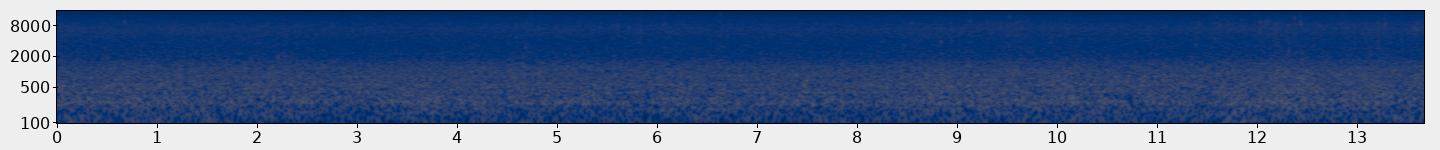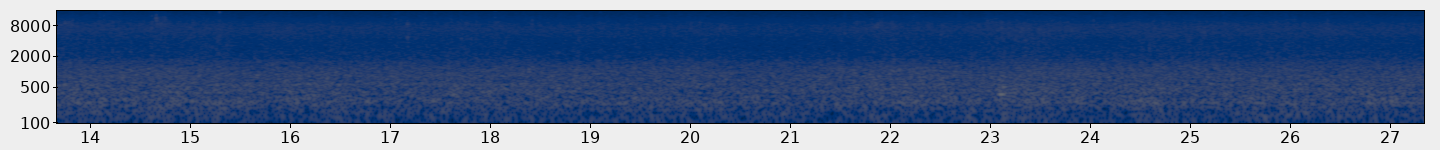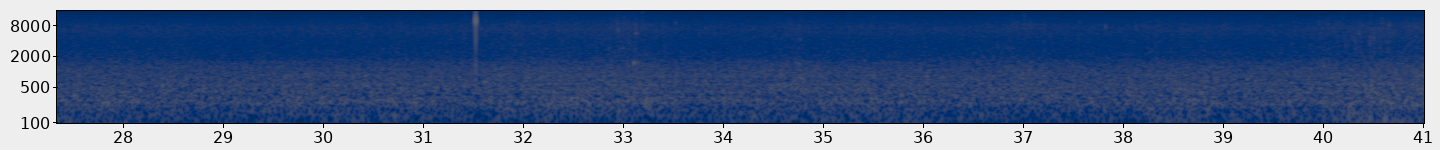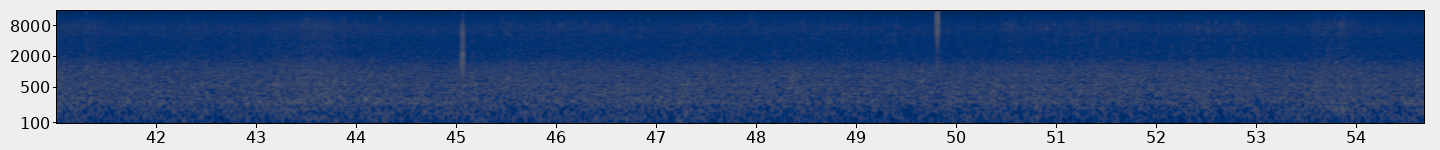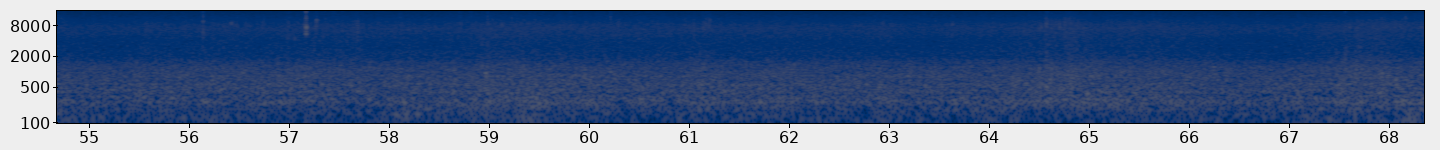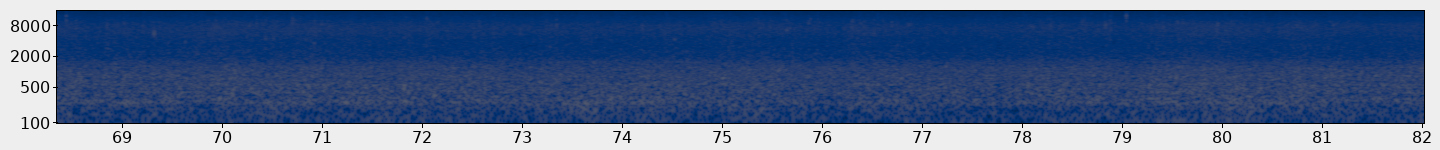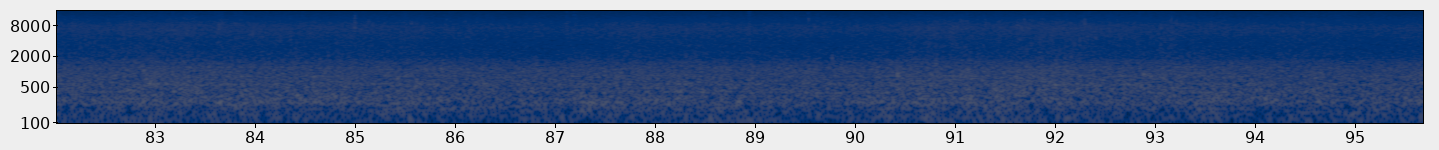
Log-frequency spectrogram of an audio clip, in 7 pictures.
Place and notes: {"title": "Bywell Bridge, Stocksfield, UK - River Tyne Under Bywell Bridge, Northumberland", "date": "2016-11-12 14:18:00", "description": "River Tyne as it flows under the bridge at Bywell. Occasional sound of water dripping from the arch of the bridge on to the recorder. Recorder used was a hand-held Tascam DR-05.", "latitude": "54.95", "longitude": "-1.92", "altitude": "20", "timezone": "Europe/London"}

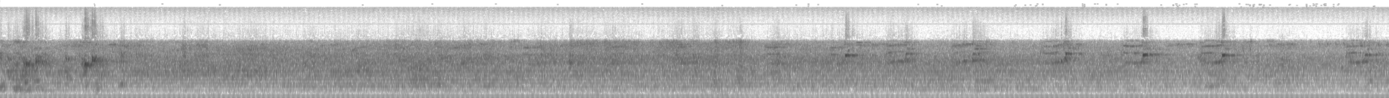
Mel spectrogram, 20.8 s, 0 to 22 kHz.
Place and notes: {"title": "Puerto Colombia, Atlántico, Colombia - Universidad del atlantico 7 am", "date": "2011-01-21 07:07:00", "description": "Recorded close to the drawing room.", "latitude": "11.02", "longitude": "-74.87", "altitude": "23", "timezone": "America/Bogota"}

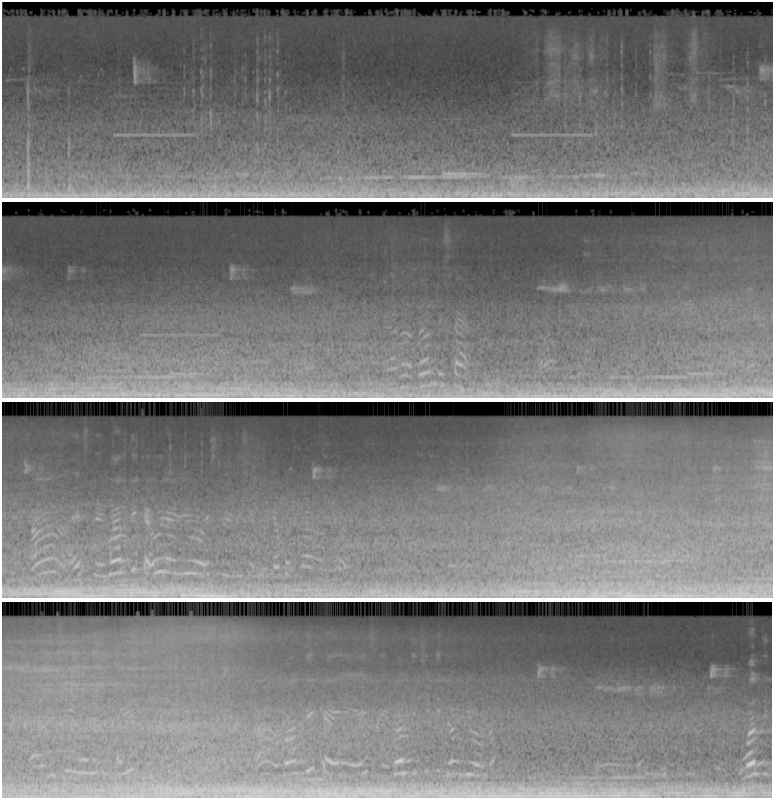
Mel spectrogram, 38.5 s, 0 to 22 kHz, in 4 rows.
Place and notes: {"title": "San Martin, Tacna, Peru - No Church bells", "date": "2018-01-07 05:51:00", "description": "Crossing the border between Chile and Peru by night, arriving early in Tacna. Passing my time at the square in front of the church, recording the morning - a city waking up.", "latitude": "-18.01", "longitude": "-70.25", "altitude": "575", "timezone": "GMT+1"}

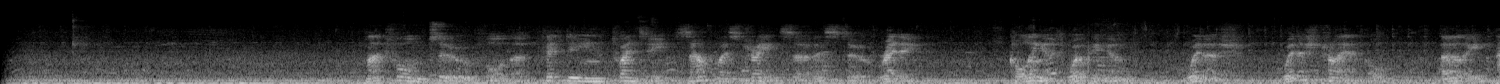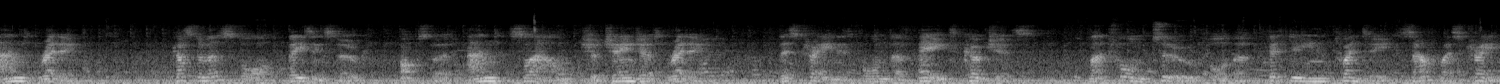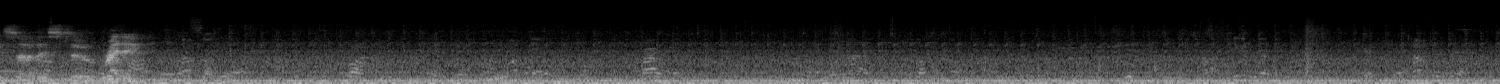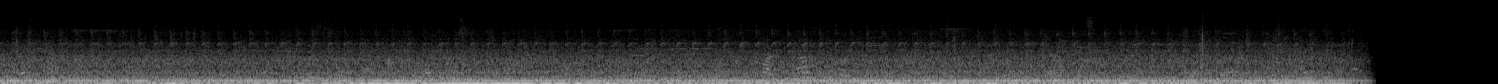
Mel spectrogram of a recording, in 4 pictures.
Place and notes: {"title": "Station House, Market St, Bracknell, UK - Platform 2", "date": "2017-06-20 16:01:00", "description": "Bracknell Train station announcement. Recorder: Sony PCM-10", "latitude": "51.41", "longitude": "-0.75", "altitude": "76", "timezone": "Europe/London"}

